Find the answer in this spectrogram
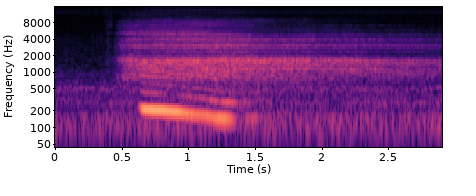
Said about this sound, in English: Oh, let's take a deep breath together.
